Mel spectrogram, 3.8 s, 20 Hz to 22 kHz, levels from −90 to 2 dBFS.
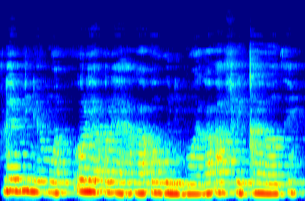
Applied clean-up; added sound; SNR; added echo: none; none; none; reverberation time 0.7 s.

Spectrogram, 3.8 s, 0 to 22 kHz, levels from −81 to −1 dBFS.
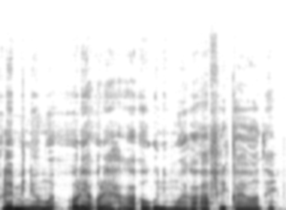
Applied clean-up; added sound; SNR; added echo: none; none; none; none.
